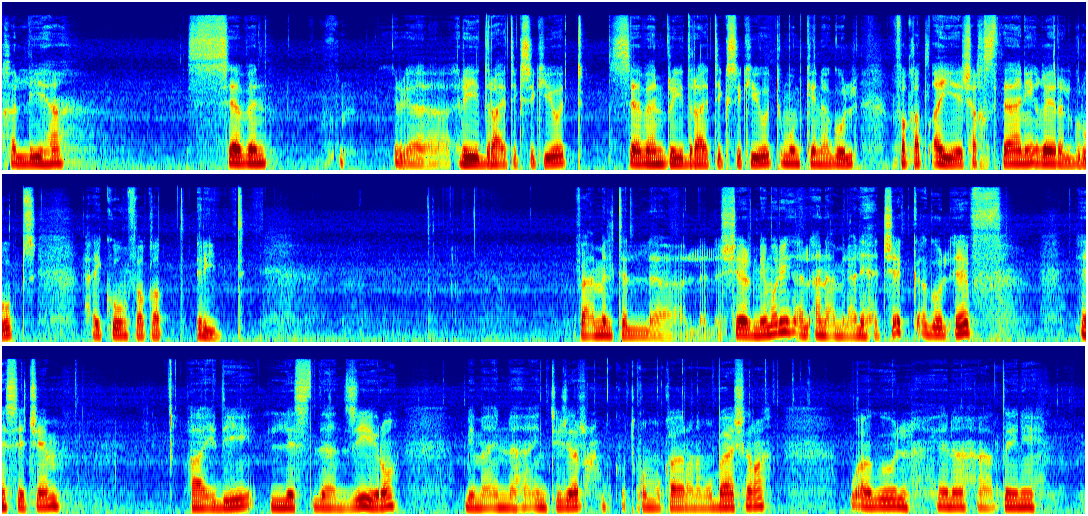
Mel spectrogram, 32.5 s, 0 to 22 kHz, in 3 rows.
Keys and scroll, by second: 2.6 7, 6.1 7, 7.8-8.6 typing, 14.3 Right, 15.1 ;, 17.1 Return, 19.8-22.4 typing, 23.7-25.1 typing, 27.1 Delete, 27.9 shift+Tab, 28.8-31.8 typing.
